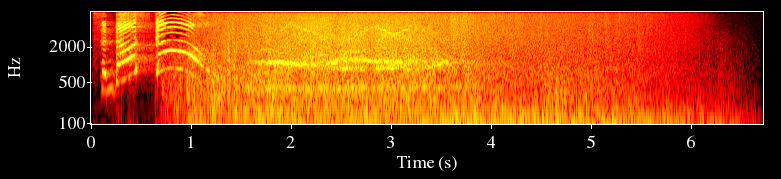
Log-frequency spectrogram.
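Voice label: skill thunderstorm, Japanese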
